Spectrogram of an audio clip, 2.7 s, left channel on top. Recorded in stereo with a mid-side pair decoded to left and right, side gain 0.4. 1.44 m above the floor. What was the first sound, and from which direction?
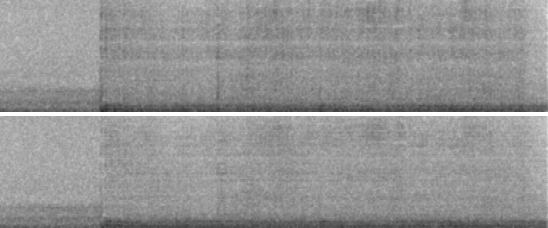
Boiling, 65° left.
